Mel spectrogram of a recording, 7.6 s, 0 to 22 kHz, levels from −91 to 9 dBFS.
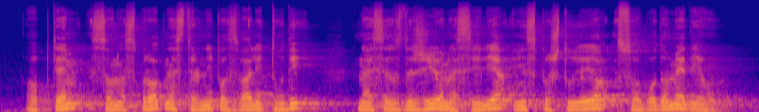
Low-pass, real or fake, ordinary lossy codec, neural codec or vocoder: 19.8 kHz; fake; none; vocoder, 44.1 kHz, 128 mel bands, Pupu-Vocoder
